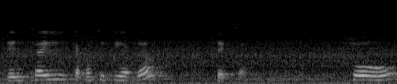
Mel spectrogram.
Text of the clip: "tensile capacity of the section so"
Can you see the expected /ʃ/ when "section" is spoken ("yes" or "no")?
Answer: no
